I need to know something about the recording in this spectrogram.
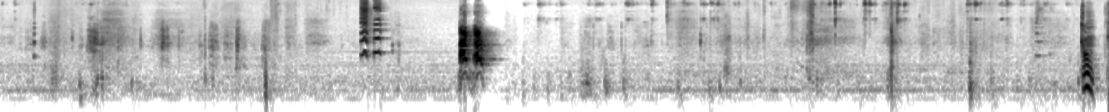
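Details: German Shepherd Sam, a female, at tug-of-war play indoors: scattered soft scuffles and a high squeak, then a sudden loud bark-like burst, with more sporadic noises and a final sharp vocal.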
